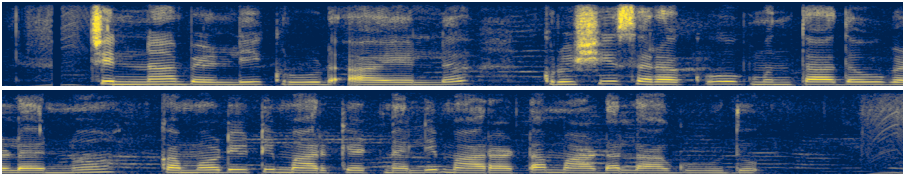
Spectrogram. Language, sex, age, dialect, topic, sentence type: Kannada, female, 31-35, Mysore Kannada, banking, statement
